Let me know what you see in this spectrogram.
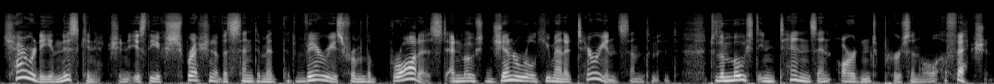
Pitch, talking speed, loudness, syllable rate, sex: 150 Hz, 170 wpm, -20 LUFS, 5.6 syllables/s, male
